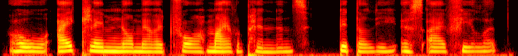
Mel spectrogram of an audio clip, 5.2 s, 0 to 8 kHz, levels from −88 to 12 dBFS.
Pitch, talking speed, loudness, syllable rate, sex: 175 Hz, 150 wpm, -20 LUFS, 4.4 syllables/s, female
